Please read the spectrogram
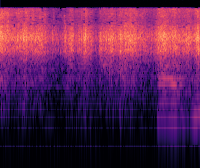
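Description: A thin plastic milk bag crinkling and rustling as it is handled, with irregular crackly ticks.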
